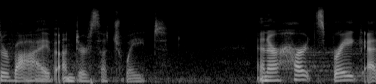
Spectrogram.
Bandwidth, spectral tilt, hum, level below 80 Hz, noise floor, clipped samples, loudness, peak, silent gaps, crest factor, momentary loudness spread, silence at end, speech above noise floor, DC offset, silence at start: 15.5 kHz; -4.5 dB/octave; none; -60 dBFS; -57 dBFS; under 0.1%; -30 LUFS; -8 dBFS; none; 22 dB; 17 LU; 0 s; 27 dB; under 0.1%; 0 s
